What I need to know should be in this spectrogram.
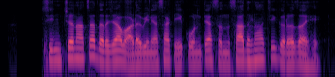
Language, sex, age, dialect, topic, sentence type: Marathi, male, 36-40, Standard Marathi, agriculture, statement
